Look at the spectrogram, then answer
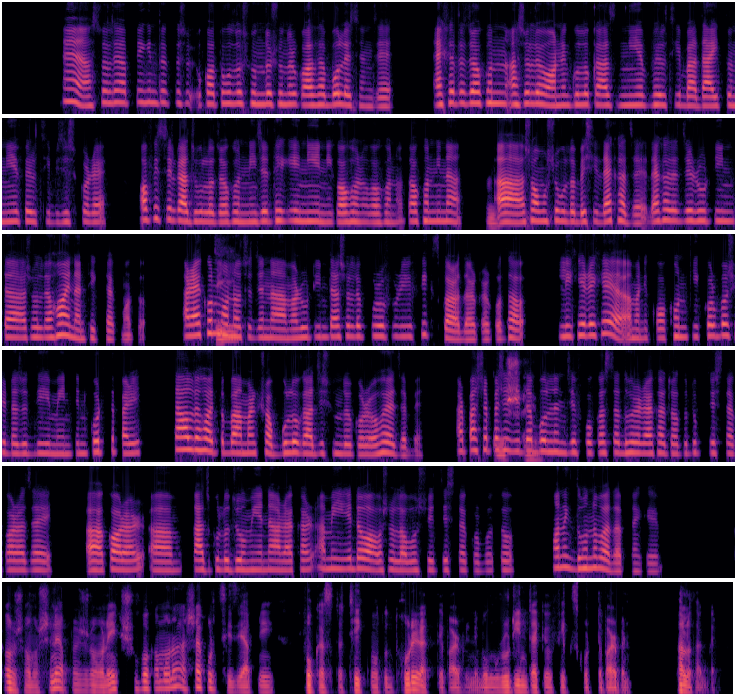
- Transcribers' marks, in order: in English: "ফিক্স"; in English: "মেইনটেইন"; "এটাও" said as "এডাউ"; in English: "ফিক্স"
- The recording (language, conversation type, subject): Bengali, advice, একাধিক কাজ একসঙ্গে করতে গিয়ে কেন মনোযোগ হারিয়ে ফেলেন?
